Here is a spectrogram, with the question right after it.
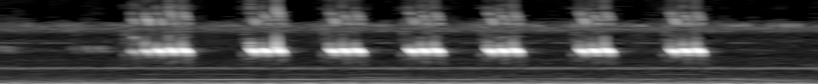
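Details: Crickets chirping at night, binaural ambience: seven evenly spaced loud high chirps about every third of a second, each a quick triple pulse, over continuous steady high tones, a faint lower whine and quiet rumble.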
